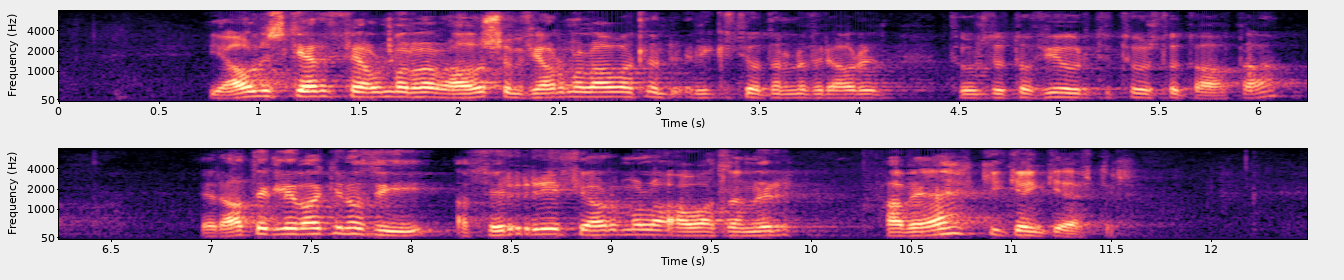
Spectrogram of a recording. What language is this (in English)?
Icelandic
